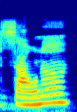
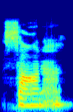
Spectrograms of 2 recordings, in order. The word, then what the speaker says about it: sauna: so I'm going to be using the word sauna which is a finished pronunciation in American culture it's usually pronounced sauna so saunas were first invented in Finland over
